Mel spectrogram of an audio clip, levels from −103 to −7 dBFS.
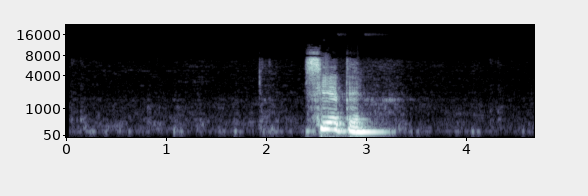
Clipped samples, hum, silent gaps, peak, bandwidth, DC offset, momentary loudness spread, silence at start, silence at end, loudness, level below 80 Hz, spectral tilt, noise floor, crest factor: under 0.1%; none; none; -2 dBFS; 9.4 kHz; under 0.1%; 12 LU; 2.4 s; 1.5 s; -13 LUFS; -56 dBFS; -5.5 dB/octave; -70 dBFS; 18 dB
